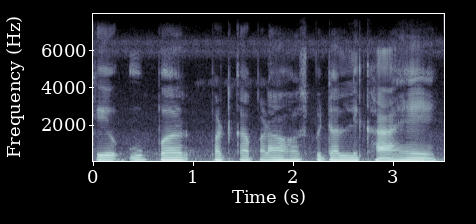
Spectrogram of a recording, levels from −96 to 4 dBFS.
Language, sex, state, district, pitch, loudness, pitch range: Hindi, male, West Bengal, Alipurduar, 125 Hz, -16 LUFS, 115-125 Hz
